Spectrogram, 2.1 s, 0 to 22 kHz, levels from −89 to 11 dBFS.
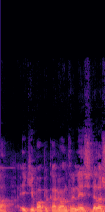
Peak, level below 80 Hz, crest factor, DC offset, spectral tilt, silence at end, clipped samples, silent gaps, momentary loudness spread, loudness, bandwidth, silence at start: -2 dBFS; -52 dBFS; 12 dB; under 0.1%; -6.5 dB/octave; 0 s; under 0.1%; none; 6 LU; -16 LUFS; 8.4 kHz; 0 s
